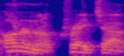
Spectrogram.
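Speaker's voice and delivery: usual speaking voice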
